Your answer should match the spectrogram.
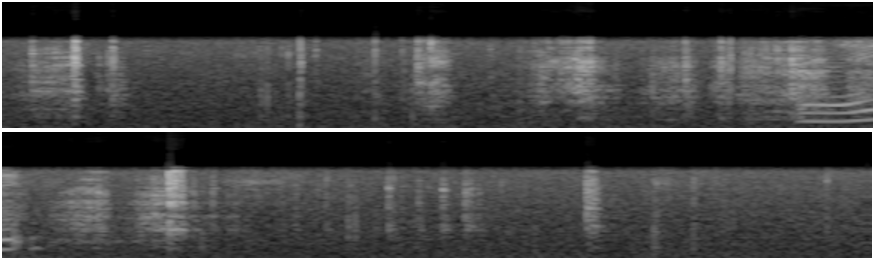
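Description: Small steel ball rolling and clicking along the plastic tracks inside a Perplexus Rookie maze sphere as it is turned, with irregular taps and rattles. A short hummed vocal sound comes about four seconds in.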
